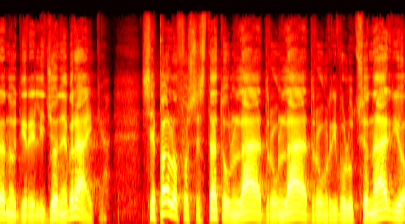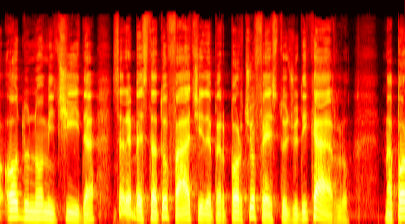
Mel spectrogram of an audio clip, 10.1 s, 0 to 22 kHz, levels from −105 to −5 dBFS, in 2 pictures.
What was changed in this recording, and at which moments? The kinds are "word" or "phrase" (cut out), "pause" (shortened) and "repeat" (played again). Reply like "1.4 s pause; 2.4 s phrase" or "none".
3.5 s repeat

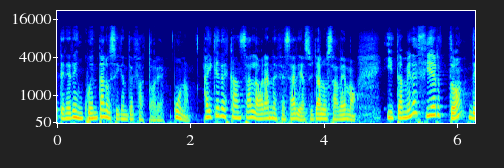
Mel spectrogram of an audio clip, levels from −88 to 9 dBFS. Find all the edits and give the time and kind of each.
none

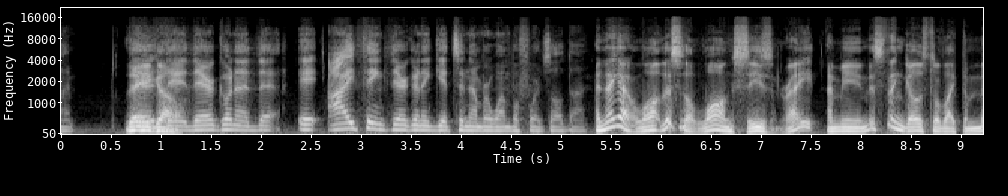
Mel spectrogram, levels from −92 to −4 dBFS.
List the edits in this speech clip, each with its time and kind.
2.2 s pause

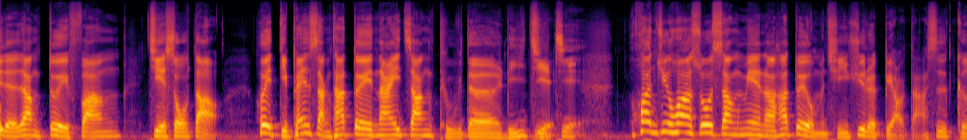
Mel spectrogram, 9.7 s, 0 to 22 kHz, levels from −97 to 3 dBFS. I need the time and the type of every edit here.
7.1 s phrase

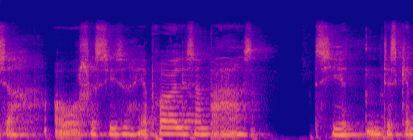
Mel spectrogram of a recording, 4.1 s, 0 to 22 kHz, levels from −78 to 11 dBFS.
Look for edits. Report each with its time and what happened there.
none

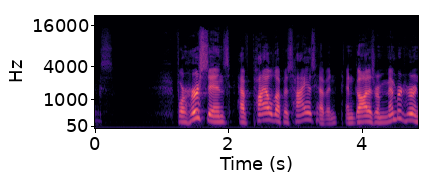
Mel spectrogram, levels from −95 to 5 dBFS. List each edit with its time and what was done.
3.7 s pause

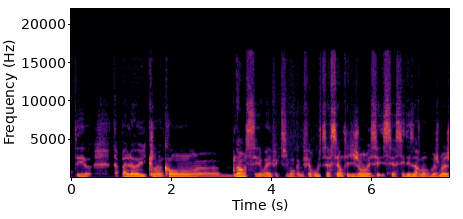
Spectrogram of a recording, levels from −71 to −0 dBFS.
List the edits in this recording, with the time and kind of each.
3.5 s word; 4.7 s word; 5.0 s word; 6.0 s word

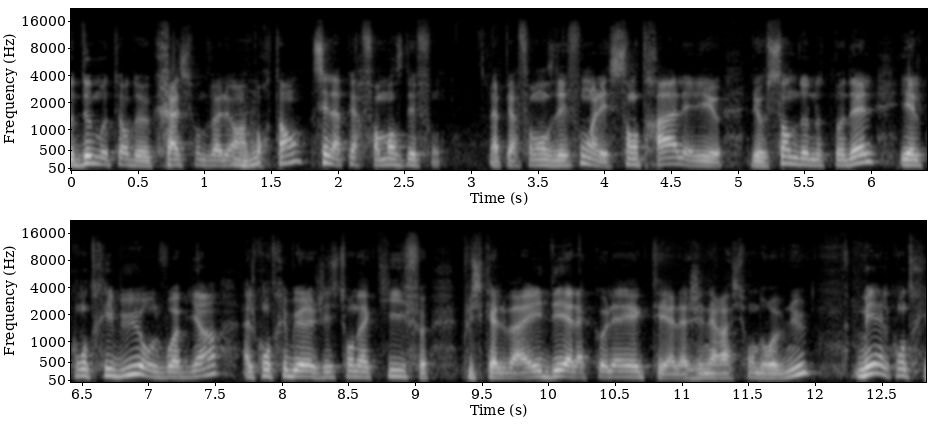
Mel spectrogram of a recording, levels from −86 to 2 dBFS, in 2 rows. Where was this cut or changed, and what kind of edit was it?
none

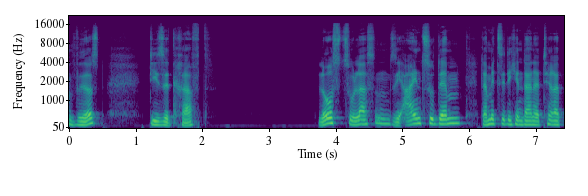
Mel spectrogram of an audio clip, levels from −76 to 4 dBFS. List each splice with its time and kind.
1.5 s word

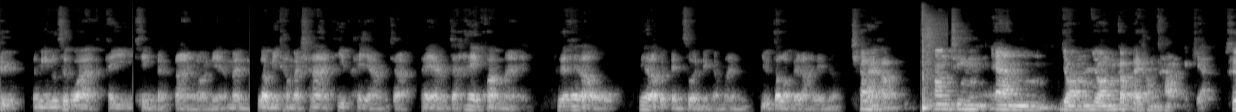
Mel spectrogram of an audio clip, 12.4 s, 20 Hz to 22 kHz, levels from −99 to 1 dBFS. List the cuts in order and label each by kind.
none

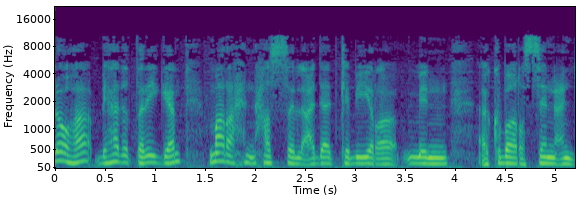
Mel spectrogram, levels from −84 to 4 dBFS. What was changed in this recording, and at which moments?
none

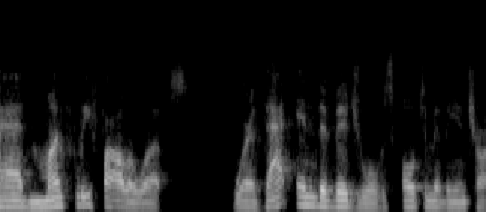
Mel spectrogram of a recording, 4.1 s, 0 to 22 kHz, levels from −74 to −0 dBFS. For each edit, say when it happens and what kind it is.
none

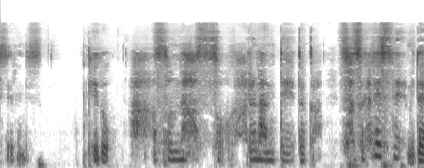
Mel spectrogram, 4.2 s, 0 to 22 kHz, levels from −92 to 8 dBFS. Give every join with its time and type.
1.2 s pause

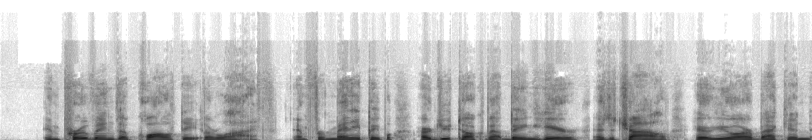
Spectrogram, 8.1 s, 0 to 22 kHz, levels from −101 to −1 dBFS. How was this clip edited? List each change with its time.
2.0 s word; 2.8 s pause; 5.9 s pause

